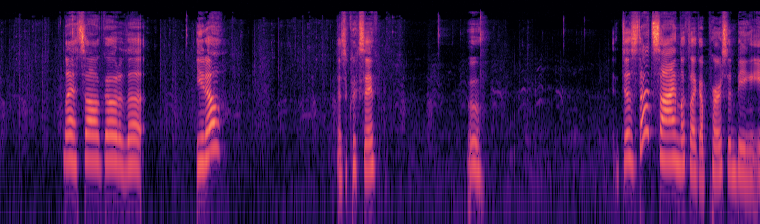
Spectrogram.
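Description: A woman talks with animation into a close microphone.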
